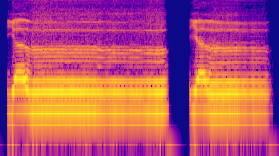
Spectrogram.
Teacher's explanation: sifat yang perlu kita pelihara dengan baik, yang kita nak kena jaga sikit, ialah sifat rakhawah, iaitu suara yang mengalir. Ingat, huruf zal makhraj dia keluar hujung lidah.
